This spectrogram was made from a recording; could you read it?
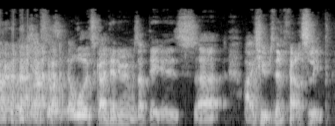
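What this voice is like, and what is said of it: Usual voice. Nothing is said of it.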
